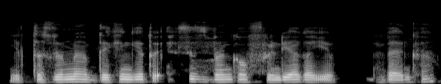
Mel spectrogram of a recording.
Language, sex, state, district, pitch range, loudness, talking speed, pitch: Hindi, male, Uttar Pradesh, Gorakhpur, 110-120 Hz, -19 LUFS, 190 wpm, 115 Hz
